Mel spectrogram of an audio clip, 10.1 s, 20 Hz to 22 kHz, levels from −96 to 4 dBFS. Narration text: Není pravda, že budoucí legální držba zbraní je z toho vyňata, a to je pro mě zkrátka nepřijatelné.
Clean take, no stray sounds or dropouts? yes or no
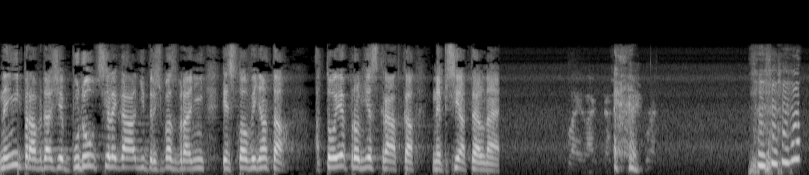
no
